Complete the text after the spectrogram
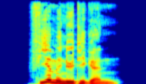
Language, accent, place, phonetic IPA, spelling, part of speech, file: German, Germany, Berlin, [ˈfiːɐ̯miˌnyːtɪɡn̩], vierminütigen, adjective, De-vierminütigen.ogg
- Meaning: inflection of vierminütig: 1. strong genitive masculine/neuter singular 2. weak/mixed genitive/dative all-gender singular 3. strong/weak/mixed accusative masculine singular 4. strong dative plural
